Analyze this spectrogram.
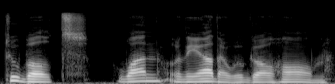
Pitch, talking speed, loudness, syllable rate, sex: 120 Hz, 160 wpm, -18 LUFS, 3.7 syllables/s, male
